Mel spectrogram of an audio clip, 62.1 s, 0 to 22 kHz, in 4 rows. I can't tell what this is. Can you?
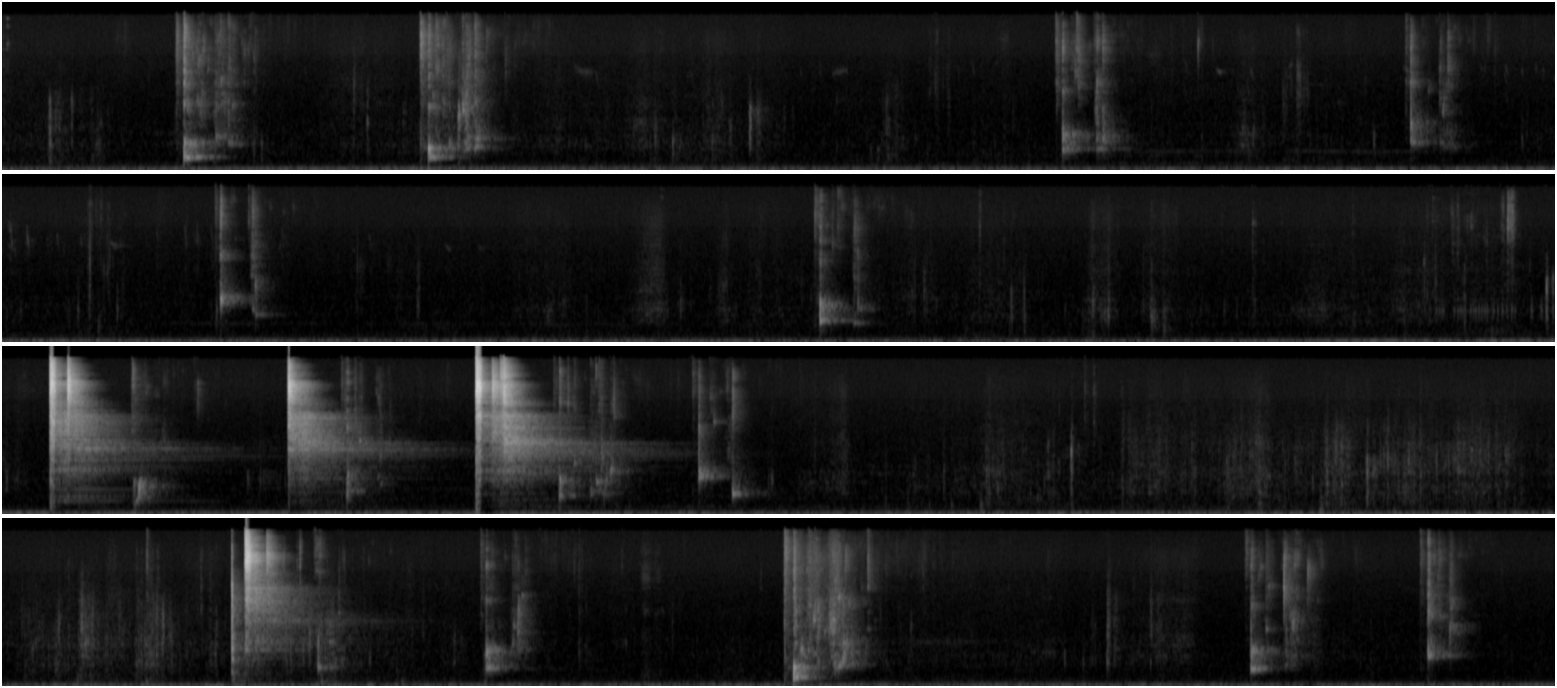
pebbles falling to water + noises of metal being struck. Shure WL 183, Fel preamp, PCM M10 recorder. Recorded at the roman theatre of Casas de Reina, near Llerena, Badajoz (S Spain) with Shure WL 183, Fel preamp, PCM M10 recorder. The place has excellent acoustics, as good as you would expect in a 2000-yr old Roman theatre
